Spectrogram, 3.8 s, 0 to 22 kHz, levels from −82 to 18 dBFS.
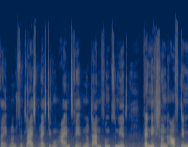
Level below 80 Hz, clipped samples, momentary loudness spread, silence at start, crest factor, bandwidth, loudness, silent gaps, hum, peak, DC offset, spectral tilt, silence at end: -62 dBFS; under 0.1%; 8 LU; 0 s; 20 dB; 19.5 kHz; -31 LUFS; none; none; -12 dBFS; under 0.1%; -2.5 dB/octave; 0 s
